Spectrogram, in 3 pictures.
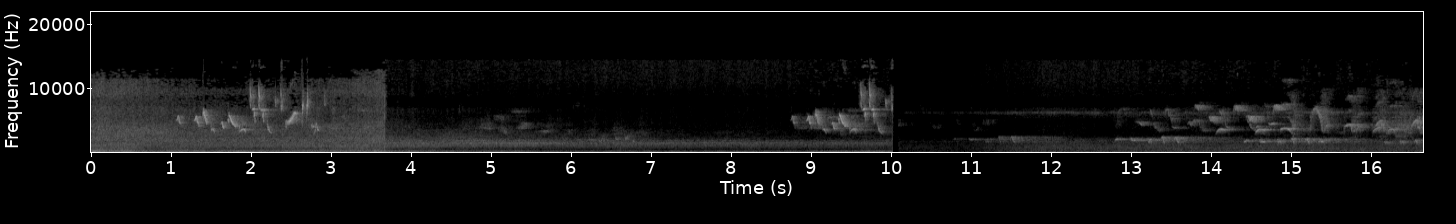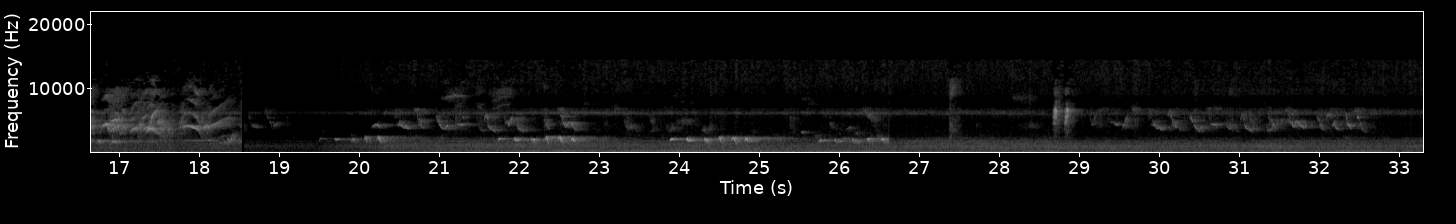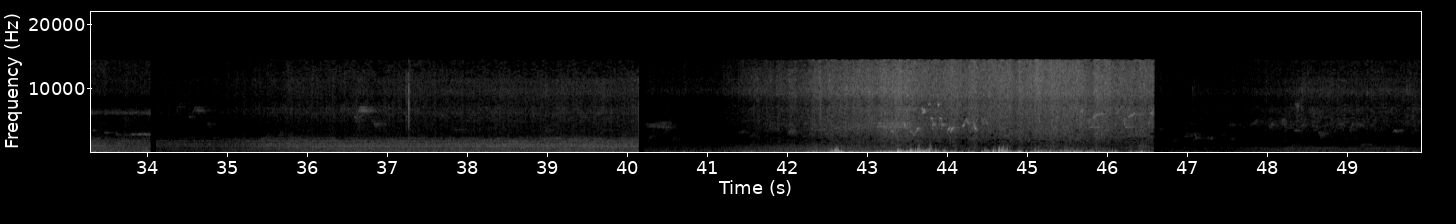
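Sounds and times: birds chirping: 0:01.0 - 0:03.7.

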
